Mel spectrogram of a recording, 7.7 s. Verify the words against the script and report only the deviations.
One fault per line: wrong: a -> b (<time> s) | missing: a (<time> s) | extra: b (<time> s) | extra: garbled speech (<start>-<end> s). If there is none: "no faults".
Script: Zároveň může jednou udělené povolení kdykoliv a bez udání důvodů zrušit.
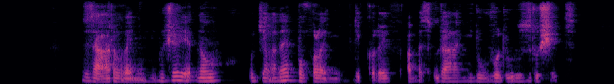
no faults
